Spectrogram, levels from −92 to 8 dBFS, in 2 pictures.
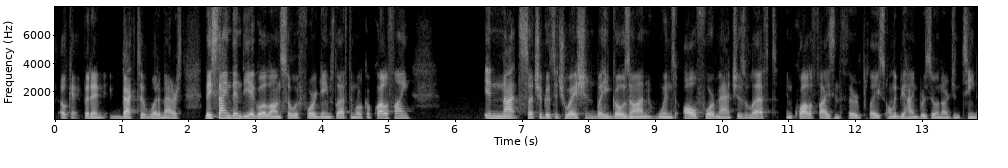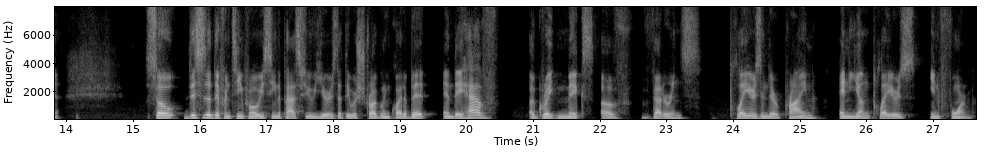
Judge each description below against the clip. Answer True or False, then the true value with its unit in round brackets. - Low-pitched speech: True (130 Hz)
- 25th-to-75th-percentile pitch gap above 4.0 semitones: False (3.7 semitones)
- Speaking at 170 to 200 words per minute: True (180 wpm)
